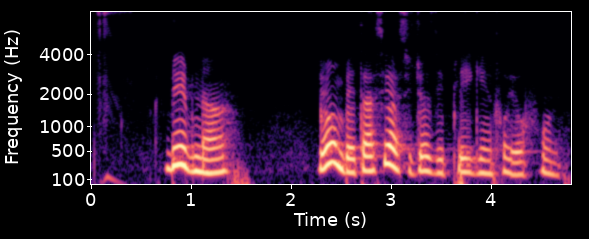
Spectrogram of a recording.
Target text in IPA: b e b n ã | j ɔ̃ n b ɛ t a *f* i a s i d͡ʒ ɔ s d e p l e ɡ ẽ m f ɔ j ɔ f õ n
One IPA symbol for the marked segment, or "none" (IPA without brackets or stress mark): s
